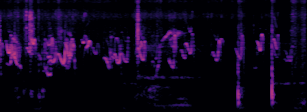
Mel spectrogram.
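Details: Young Indian Dakhni teetar (grey francolin) chicks being fed: bursts of high, thin twittering peeps broken by brief pauses, plus a couple of sharp pecking clicks near the end.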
